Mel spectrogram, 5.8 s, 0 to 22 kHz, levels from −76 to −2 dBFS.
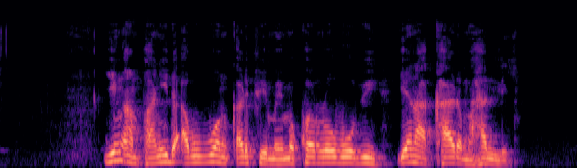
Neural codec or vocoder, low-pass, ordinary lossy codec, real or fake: none; 14.4 kHz; none; real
